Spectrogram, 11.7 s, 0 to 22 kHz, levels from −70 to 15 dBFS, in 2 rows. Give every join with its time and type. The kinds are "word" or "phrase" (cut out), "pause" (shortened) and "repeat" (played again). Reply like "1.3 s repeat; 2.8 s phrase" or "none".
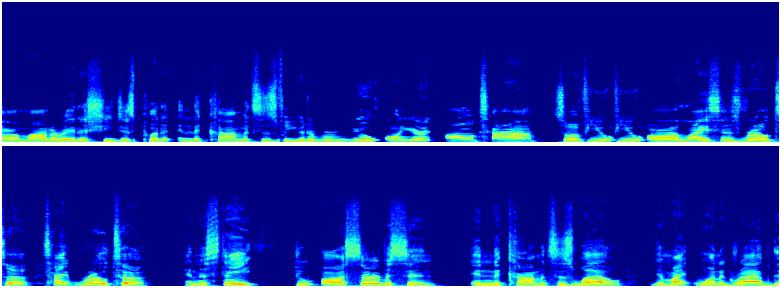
2.1 s word; 4.1 s pause; 4.6 s repeat; 6.1 s word; 8.0 s word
